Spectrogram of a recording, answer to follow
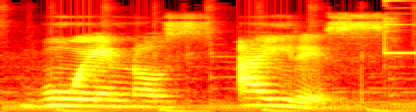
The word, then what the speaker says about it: Buenos Aires: And also it's pronounced Buenos Aires, which literally means good airs.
